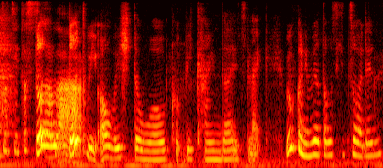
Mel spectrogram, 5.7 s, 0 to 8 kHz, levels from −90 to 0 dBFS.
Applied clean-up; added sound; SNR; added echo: none; none; none; none.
